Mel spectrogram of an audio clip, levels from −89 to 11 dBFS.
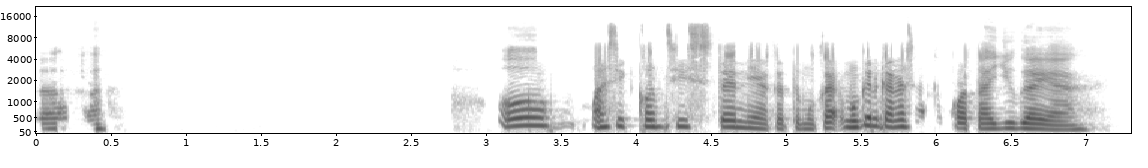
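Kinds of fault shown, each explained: Bluetooth SBC bit pool drop: From about 3.33 s to 6.32 s the speech turns dull and gritty, which fits the encoder's bit pool falling from around 28 to about 7, near 66 kbps. With so few bits, the upper sub-bands get few or no bits and the rest are coarsely quantised. On a spectrogram the treble above several kHz vanishes abruptly across that stretch, replaced by grainy noise smeared between harmonics. The waveform envelope looks largely unchanged.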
